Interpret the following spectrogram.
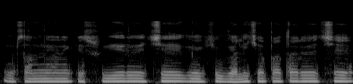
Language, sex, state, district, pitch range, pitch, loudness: Bengali, male, West Bengal, Kolkata, 135-140 Hz, 140 Hz, -33 LUFS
